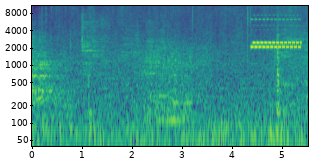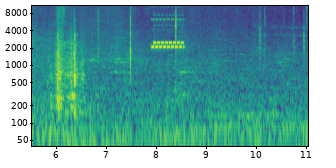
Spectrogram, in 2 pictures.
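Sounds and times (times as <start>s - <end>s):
phone ringing: 4.4s - 5.5s, 7.9s - 8.7s.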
